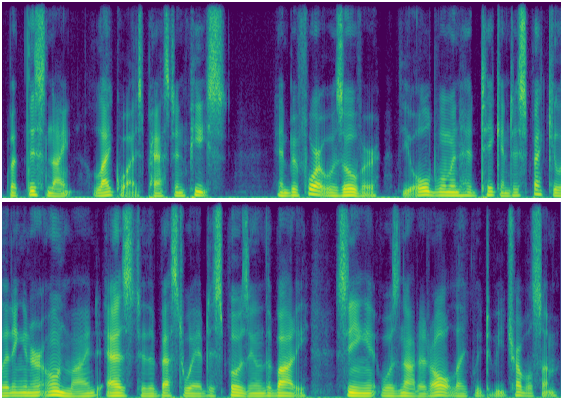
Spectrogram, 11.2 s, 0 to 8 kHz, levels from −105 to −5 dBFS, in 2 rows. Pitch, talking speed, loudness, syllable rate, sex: 115 Hz, 230 wpm, -19 LUFS, 6.5 syllables/s, male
